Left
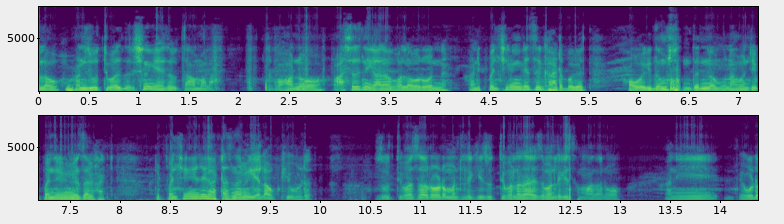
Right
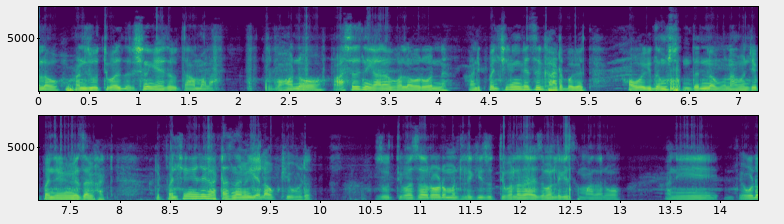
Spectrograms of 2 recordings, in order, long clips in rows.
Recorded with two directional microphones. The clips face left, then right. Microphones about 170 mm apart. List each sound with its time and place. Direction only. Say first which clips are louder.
0.0 s speech: right 3 dB; 55° right (ahead or behind)
2.4 s speech: right 4 dB; 35° right (ahead or behind); by 7.9 s 55° right (ahead or behind)
8.4 s speech: right 4 dB; 40° right (ahead or behind)
9.2 s speech: right 5 dB; 30° right (ahead or behind)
